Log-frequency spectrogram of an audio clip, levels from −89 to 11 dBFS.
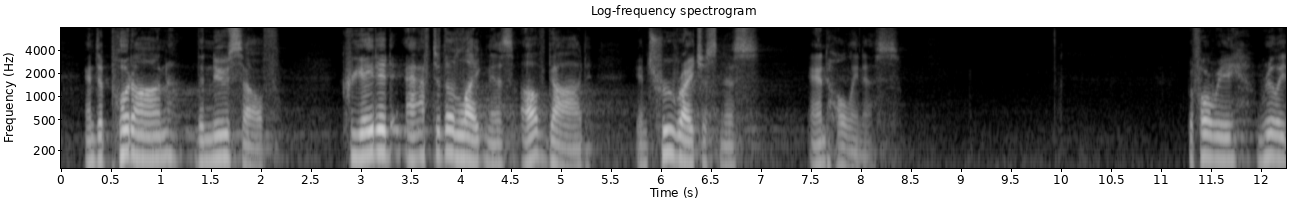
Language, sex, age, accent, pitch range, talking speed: English, male, 40-59, American, 130-160 Hz, 105 wpm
